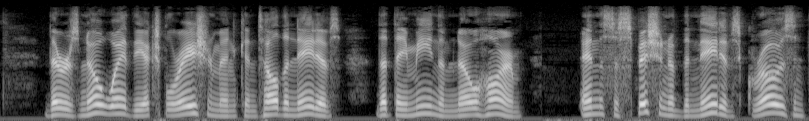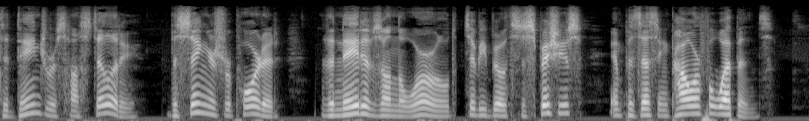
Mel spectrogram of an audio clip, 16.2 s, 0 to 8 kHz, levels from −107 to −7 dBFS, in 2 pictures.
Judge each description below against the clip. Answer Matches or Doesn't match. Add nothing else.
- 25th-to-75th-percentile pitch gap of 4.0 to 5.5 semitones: Matches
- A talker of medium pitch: Matches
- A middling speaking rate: Matches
